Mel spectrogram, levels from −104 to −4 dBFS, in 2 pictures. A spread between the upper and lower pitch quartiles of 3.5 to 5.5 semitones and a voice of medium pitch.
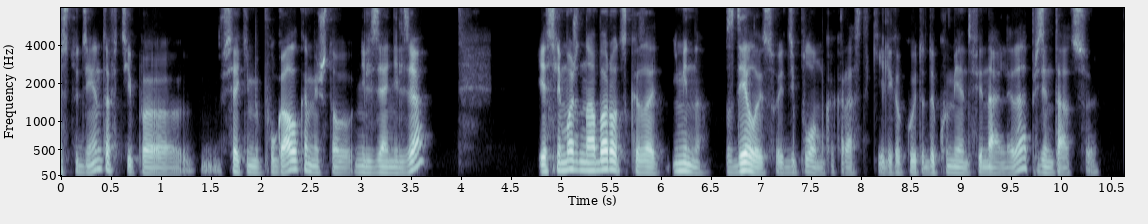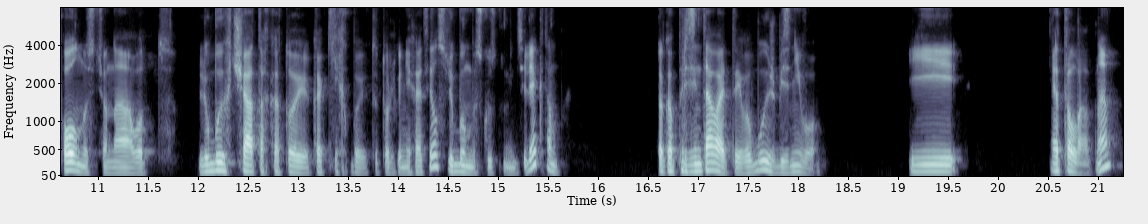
No: average, 4.3 semitones; low, 105 Hz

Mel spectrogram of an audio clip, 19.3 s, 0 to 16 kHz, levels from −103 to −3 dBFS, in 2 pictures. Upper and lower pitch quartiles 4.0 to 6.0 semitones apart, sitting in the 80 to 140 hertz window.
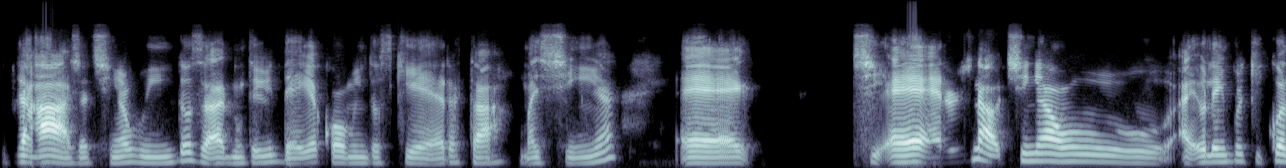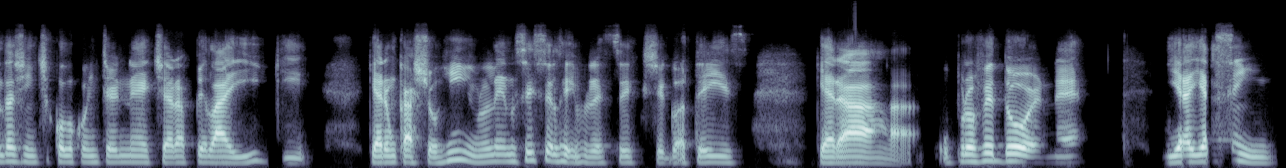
No: average, 3.4 semitones; low, 135 Hz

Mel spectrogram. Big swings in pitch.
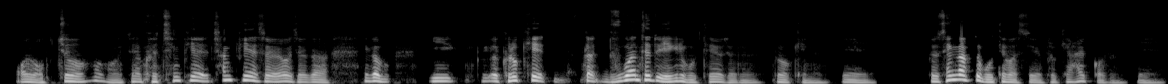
Yes: wide, 8.0 semitones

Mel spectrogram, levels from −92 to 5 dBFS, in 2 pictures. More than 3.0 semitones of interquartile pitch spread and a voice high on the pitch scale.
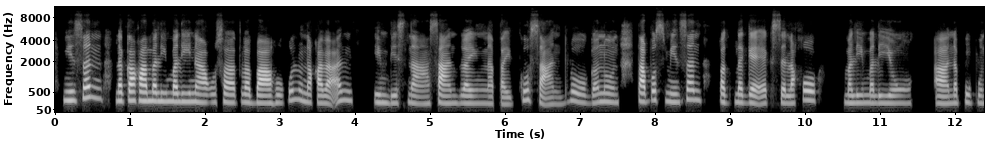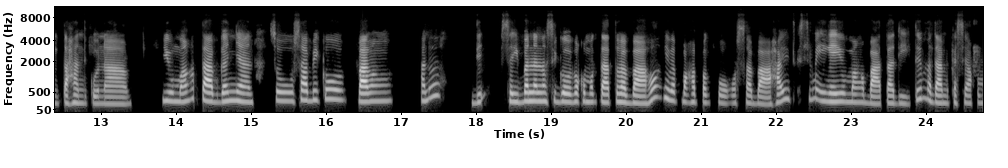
Yes: average, 4.0 semitones; high, 220 Hz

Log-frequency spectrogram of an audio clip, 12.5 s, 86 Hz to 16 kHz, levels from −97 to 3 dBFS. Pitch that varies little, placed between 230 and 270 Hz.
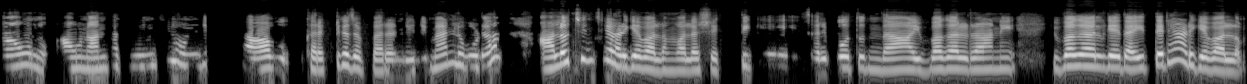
No: average, 4.2 semitones; high, 240 Hz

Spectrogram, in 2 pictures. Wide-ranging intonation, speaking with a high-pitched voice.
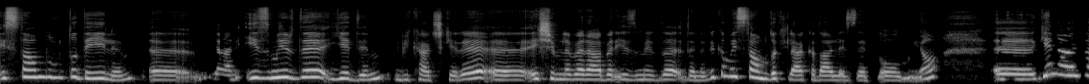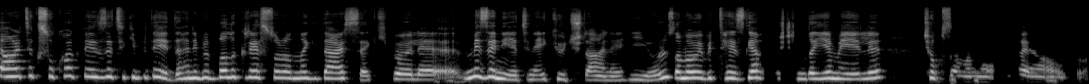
Yes: wide, 6.0 semitones; very high, 270 Hz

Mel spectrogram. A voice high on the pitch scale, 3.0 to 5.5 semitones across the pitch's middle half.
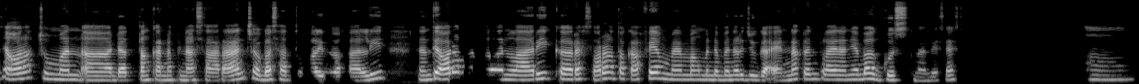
No: high, 215 Hz; narrow, 2.5 semitones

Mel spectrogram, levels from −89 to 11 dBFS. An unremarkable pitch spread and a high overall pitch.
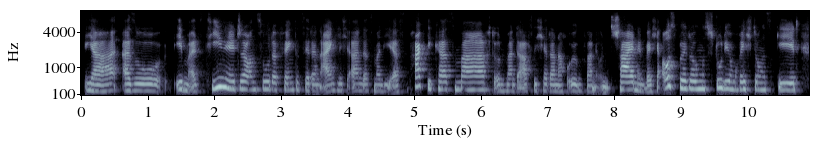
Yes: average, 3.6 semitones; high, 210 Hz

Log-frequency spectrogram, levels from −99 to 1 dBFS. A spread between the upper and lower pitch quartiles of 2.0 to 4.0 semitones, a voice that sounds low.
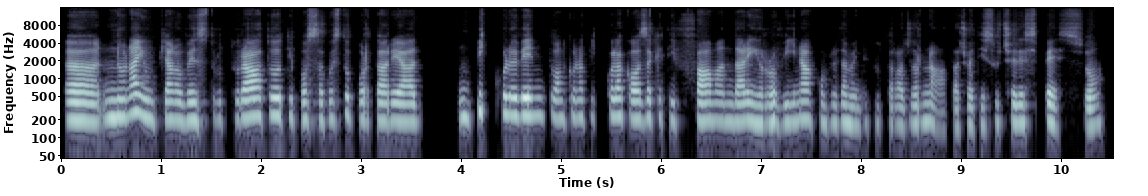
No: average, 2.8 semitones; high, 195 Hz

